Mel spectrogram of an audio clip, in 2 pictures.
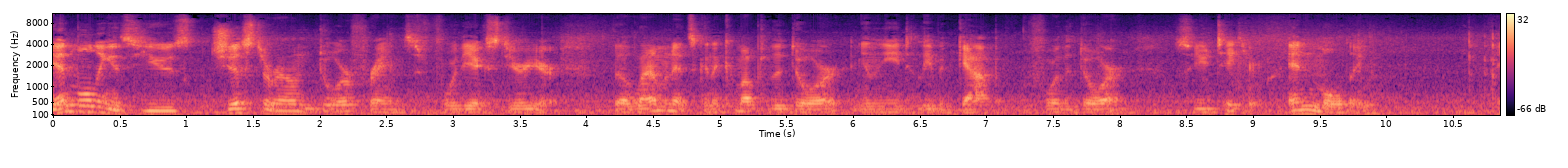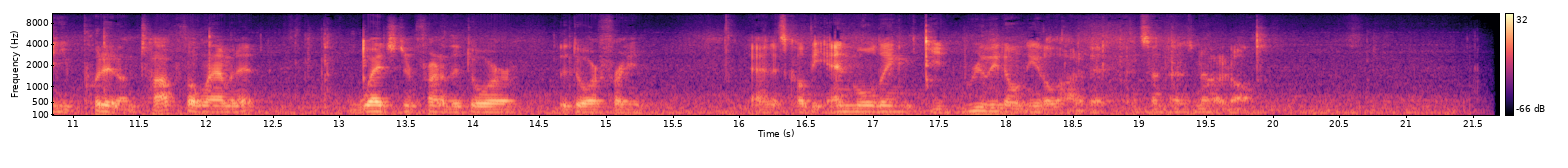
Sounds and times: Speech: 0.0s - 10.0s, 10.8s - 12.4s, 13.1s - 15.4s, 16.0s - 20.0s.

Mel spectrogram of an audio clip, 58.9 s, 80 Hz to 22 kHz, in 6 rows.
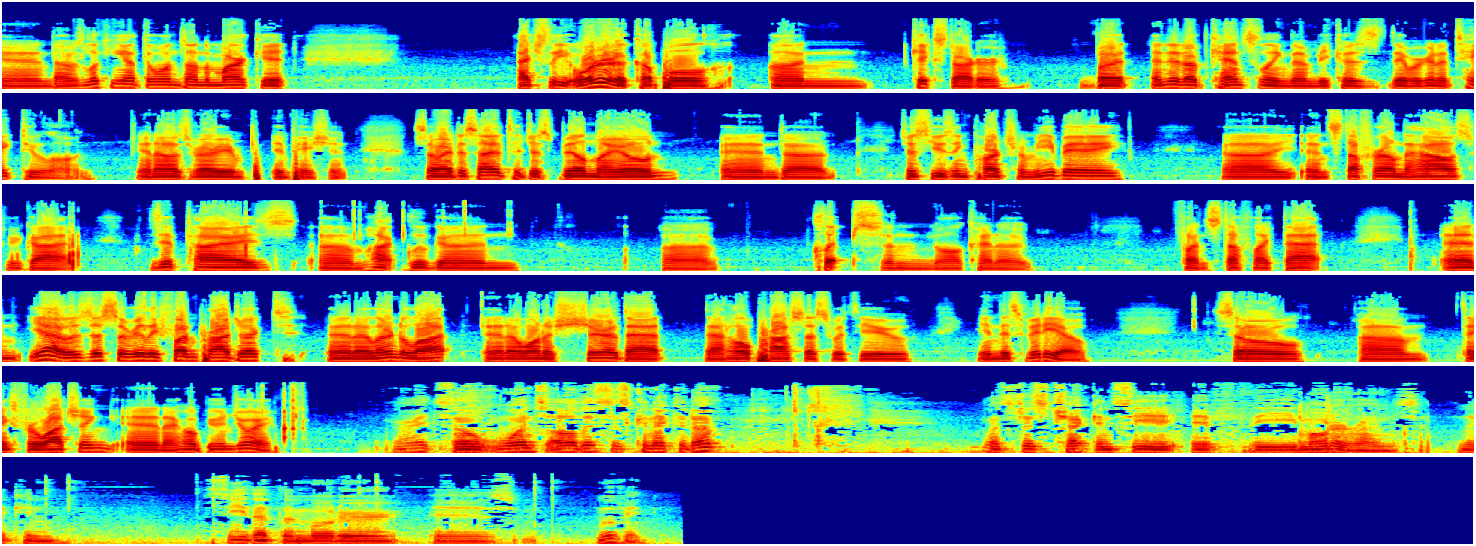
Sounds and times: Speech: 0.0s - 1.9s, 3.5s - 17.3s, 18.0s - 23.1s, 24.0s - 24.4s, 25.1s - 26.5s, 27.5s - 28.4s, 29.2s - 36.7s, 37.5s - 41.2s, 41.8s - 44.9s, 45.8s - 49.5s, 50.5s - 53.4s.

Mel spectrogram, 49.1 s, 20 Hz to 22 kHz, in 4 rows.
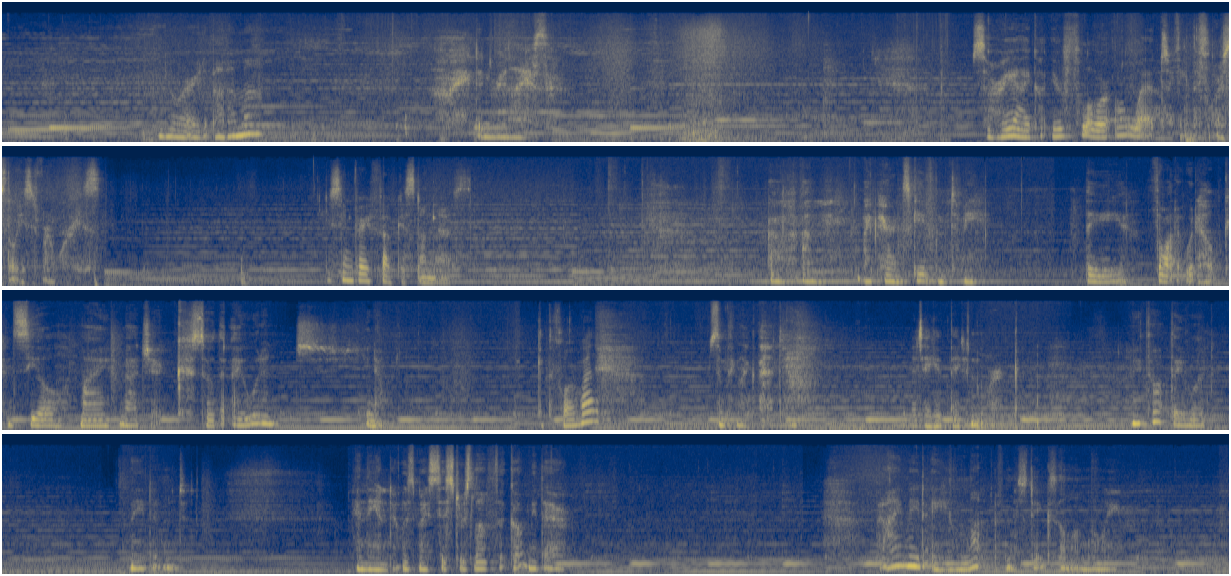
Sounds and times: Music: 0.0s - 49.0s
Speech: 9.7s - 13.3s, 15.5s - 17.0s, 23.1s - 28.5s, 35.8s - 36.7s, 40.3s - 42.5s, 45.6s - 48.1s.

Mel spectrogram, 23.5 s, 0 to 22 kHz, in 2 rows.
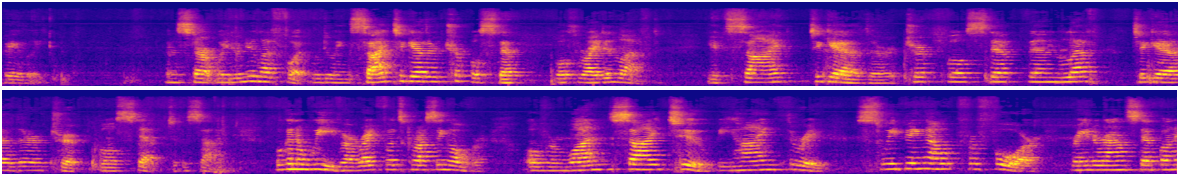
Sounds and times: Speech: 0.0s - 0.7s, 1.6s - 23.5s.

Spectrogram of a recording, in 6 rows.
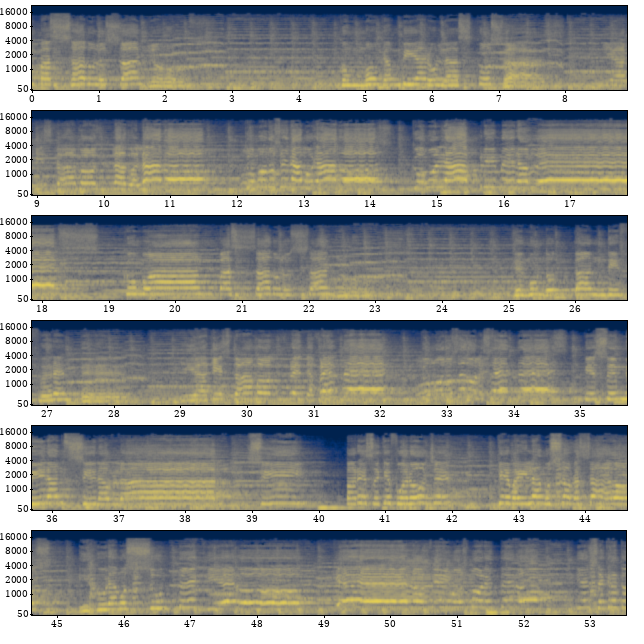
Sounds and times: Violin, fiddle: 0.0s - 5.5s, 6.4s - 26.1s, 26.7s - 40.2s, 41.2s - 53.5s.

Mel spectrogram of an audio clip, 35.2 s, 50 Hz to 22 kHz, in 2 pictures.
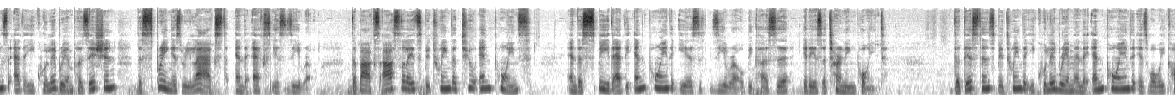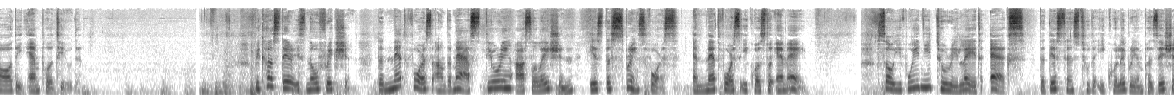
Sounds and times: Speech: 0.0s - 13.4s, 14.3s - 18.9s, 21.4s - 29.7s, 30.8s - 35.2s.

